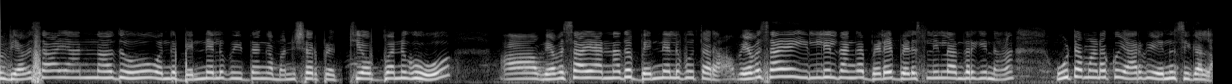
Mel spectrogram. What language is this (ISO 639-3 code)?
kan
